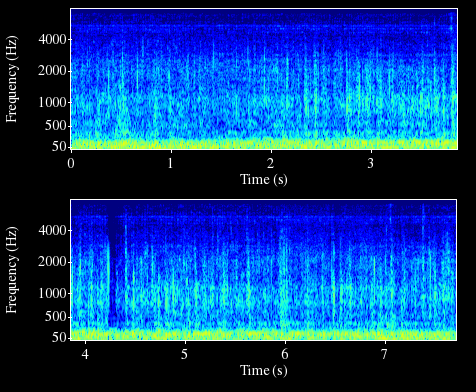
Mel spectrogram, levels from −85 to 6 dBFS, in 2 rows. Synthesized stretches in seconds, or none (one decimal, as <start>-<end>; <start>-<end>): 6.0-7.0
